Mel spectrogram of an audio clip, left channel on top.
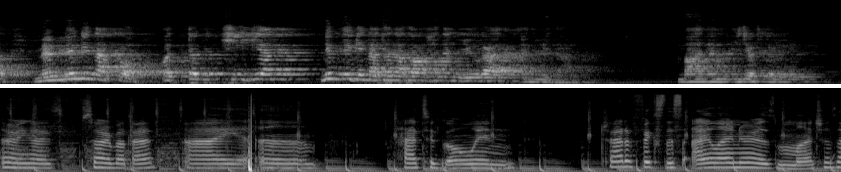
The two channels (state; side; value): different; both; correlation 0.00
